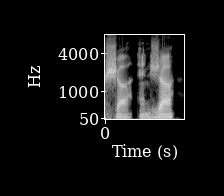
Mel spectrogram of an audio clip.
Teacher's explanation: there is a narrow constriction between the tongue blade and the hard palate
